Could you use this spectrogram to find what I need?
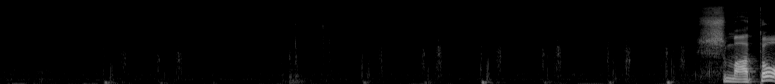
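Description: Slow footsteps thud softly on a floor.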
